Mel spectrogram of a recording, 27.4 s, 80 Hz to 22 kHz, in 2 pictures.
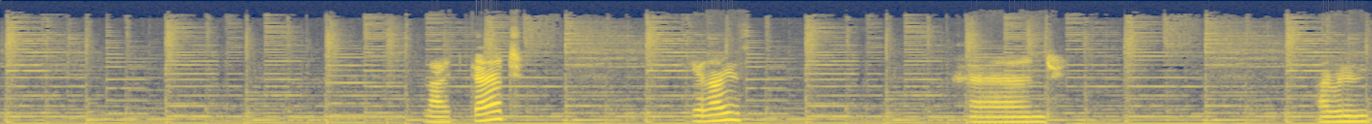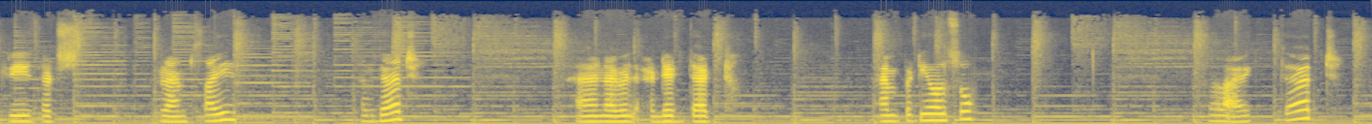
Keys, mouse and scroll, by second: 0.4 s, 3.5-4.3 scroll down 5, 4.3-6.1 middle drag, 6.1 click, 7.0 scroll down 1, 7.2-7.7 middle drag, 7.7-8.9 scroll up 1, 8.9 click, 9.6 s, 11.6 click, 11.9 middle click, 12.4 s, 14.4 scroll down 2, 14.5-15.2 scroll up 3, 14.6-14.9 middle drag, 15.2-17.1 shift+middle drag, 17.1 scroll down 2, 17.4-19.9 middle drag, 19.9 click, 21.1 click, 21.6-22.6 middle drag, 22.6-23.3 scroll up 1, 23.3 click, 26.3 scroll down 3, 26.5 scroll up 1, 26.5-27.4 middle drag.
